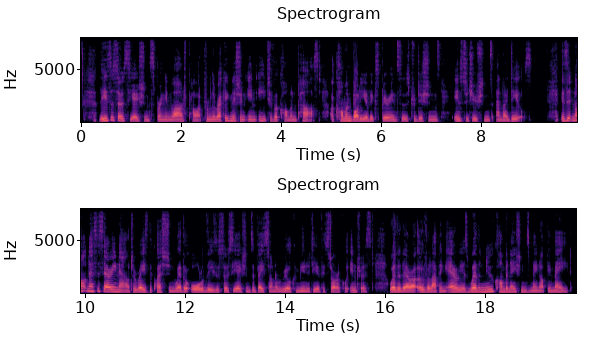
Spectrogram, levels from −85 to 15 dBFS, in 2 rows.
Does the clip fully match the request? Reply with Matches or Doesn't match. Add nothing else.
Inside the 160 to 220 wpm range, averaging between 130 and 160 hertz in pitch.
Matches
